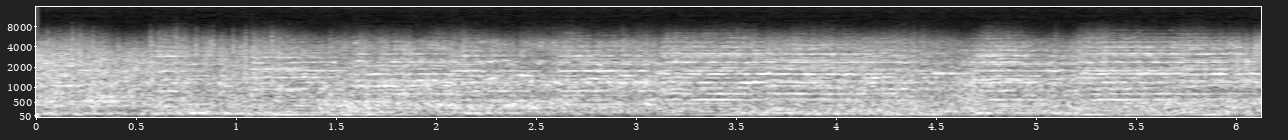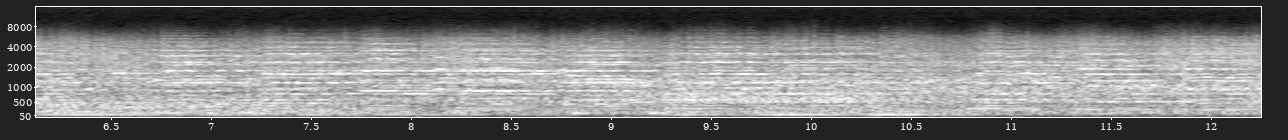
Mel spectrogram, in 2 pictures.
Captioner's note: tank rumbling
